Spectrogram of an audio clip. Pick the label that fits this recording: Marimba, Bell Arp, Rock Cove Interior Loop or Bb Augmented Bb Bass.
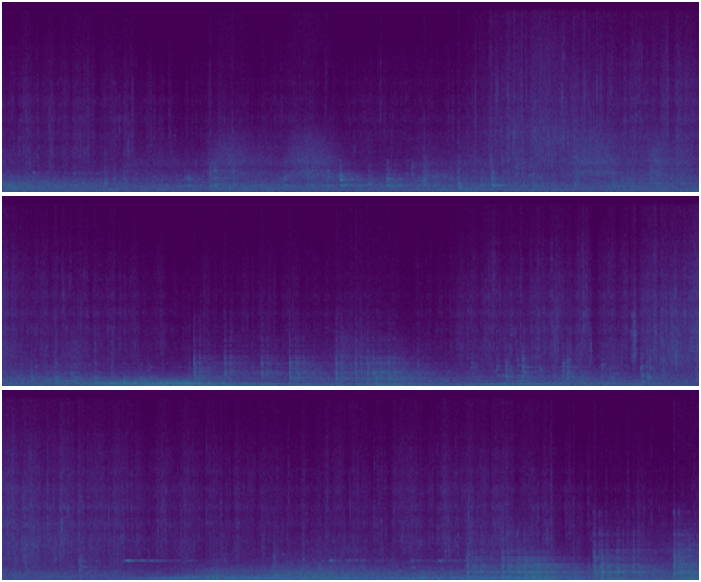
Rock Cove Interior Loop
